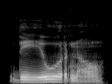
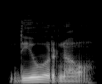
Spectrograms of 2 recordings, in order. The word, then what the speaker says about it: diurno: break these diphthongs up, pronouncing them like ciudad, diurno, ruido, arruinado, and Luis, when they should be pronounced more like ciudad, diurno, ruido, arruinado, and Luis.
